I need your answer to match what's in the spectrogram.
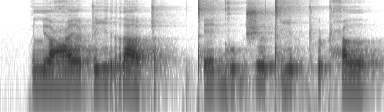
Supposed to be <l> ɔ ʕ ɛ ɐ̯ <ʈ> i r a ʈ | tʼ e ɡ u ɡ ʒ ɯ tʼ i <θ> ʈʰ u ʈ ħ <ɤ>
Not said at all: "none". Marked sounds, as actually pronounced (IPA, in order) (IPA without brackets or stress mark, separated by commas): lʲ, ʈ, θ, ɤ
